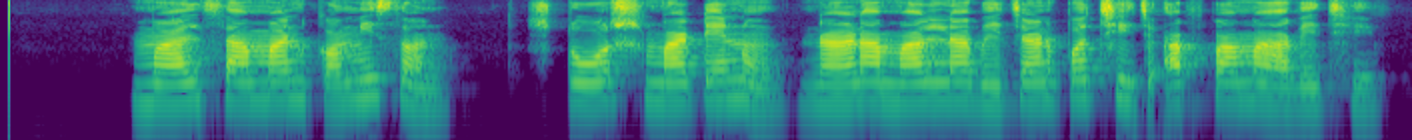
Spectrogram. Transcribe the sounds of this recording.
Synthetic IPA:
malsamankəmisən | sʈoɾsmaʈenõnaɽ̃amalnaʋet͡ʃaɳ̃pət͡ʃʰid͡ʒapʋamãaʋet͡ʃʰe

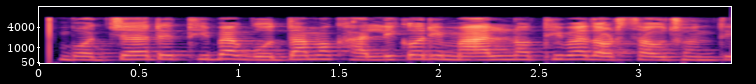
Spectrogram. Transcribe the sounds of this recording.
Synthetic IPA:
bɔd͡ʒaɾet̪ʰibaɡod̪amɔkʰalikɔɾimalnɔt̪ʰibad̪ɔɽsaut͡ʃʰɔnt̪i

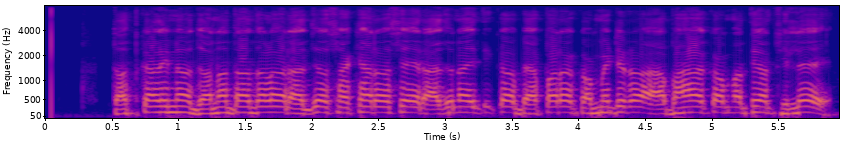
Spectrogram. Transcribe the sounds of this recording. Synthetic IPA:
t̪ɔt̪kaɭinɔd͡ʒɔnɔt̪ad̪ɔɭɔɾad͡ʒjɔsakʰaɾɔseɾad͡ʒɔnɔjt̪ikɔbjapaɾɔkɔmiʈiɾɔabʱaɦɔkɔmɔd̪ʱjɔt̪ʰile

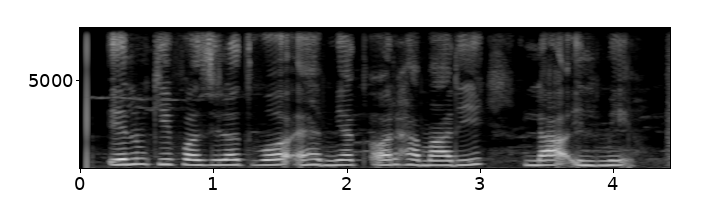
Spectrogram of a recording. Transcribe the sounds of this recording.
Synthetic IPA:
ɪlmkifəzilət̪wəɛɦmijət̪ɔːɾɦɐmaːɾilaːɪlmiː

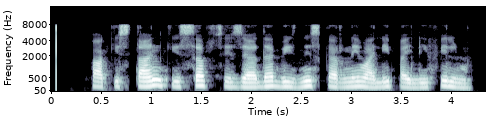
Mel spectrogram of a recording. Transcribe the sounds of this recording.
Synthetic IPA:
paːkɪst̪aːnkisɐbsezjaːd̪abɪd͡ʒnɪskɐɾneʋaːlipɛɦlifɪlm

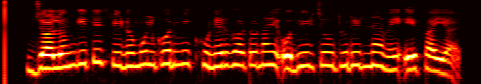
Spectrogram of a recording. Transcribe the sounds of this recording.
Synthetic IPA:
d͡ʑɔloŋɡit̪et̪ɾinomulkoɾmikʰuneɾɡʱɔʈonaeʔod̪ʱiɾt͡ɕowd̪ʱuɾiɾnameʔefʰaja̰ɾ

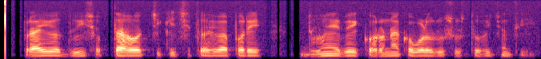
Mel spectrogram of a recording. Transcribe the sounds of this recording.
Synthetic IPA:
pɾajɔd̪ujsɔ̰p̚t̪aɦɔt͡ʃikit̪sit̪ɔɦebapɔɾe | d̪ʱũebekɔɾonakɔbɔɭɔɾusust̪ʰɔɦojt͡ʃʰɔnt̪i

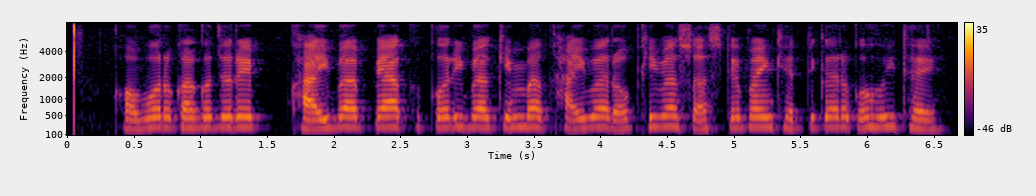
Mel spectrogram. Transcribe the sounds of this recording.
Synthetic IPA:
kʰɔbɔɾɔkaɡɔd͡ʒɔɾe | kʰajbapjakːɔɾibakimbakʰajbaɾɔkʰiβaswast̪ʰjɔpaĩkʰet̪ikaɾɔkɔɦojt̪ʰae

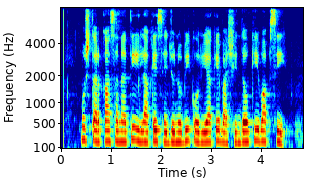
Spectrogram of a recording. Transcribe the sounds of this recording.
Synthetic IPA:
mʊʃt̪əɾkasɐnaːt̪iɪlaːkesed͡ʒʊnuːbikoːɾijakebaːʃɪ̃nd̪õkiʋaːpsiː

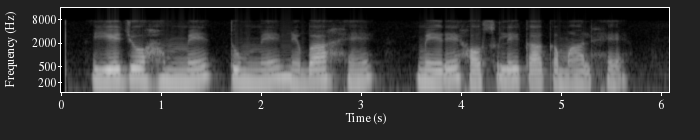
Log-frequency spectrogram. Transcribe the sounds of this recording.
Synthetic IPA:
jeːd͡ʒoːɦɐmːẽt̪ʊmːẽnɪbahɛ̃ | meːɾehɔːslekakɐmaːlhɛː

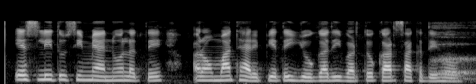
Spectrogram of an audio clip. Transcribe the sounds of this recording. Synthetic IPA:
ɪsləiːt̪ʊsĩːmɛːnuələt̪eːəɾoːmaːt̪ʰɛːɾəpiːət̪eːjoːɡaːd̪iːʋəɾt̪õːkəɾsəkd̪eːɦoː

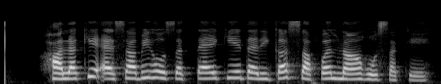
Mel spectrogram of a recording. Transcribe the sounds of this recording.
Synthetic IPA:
haːlãːkiɛːsabʱiɦoːsɐk̚t̪aɦɛkijet̪ɐɾiːkasɐfəlnaɦosɐkeː

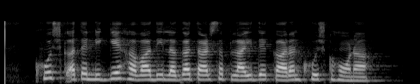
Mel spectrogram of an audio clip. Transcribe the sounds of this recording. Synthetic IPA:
kʰʊʃkət̪eːnɪɡeːɦəʋaːd̪iːləɡaːt̪aːɾsəplaːiːd̪eːkaːɾəɳkʰʊʃkɦoːɽ̃aː

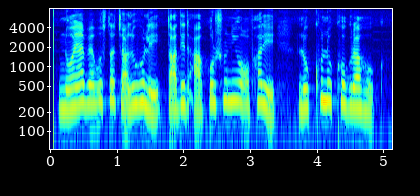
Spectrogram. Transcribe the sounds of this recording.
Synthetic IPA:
nɔeabɛbost̪ʰat͡ɕa̰luɦolet̪a̰d̪eɾa̰koɾʃonijoɔ̰fʰaɾelokʰːolokʰːoɡɾaɦok

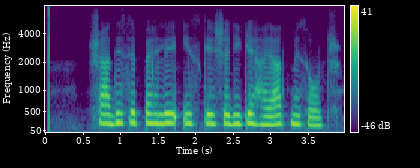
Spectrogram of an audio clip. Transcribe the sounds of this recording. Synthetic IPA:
ʃaːd̪isepɛɦleɪskeʃɐɾiːkeɦɐjaːt̪mẽsoːt͡ʃ

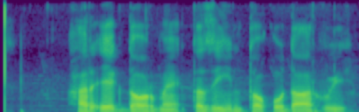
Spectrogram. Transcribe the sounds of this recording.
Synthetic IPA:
hɐɾeːkd̪ɔːɾmẽt̪ɐziːnt̪ɔːqoːd̪aːɾɦʊiː

